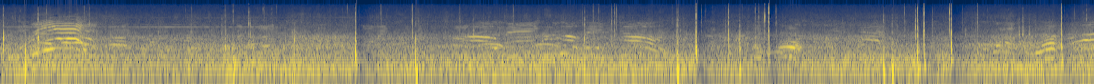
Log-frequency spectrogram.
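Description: Outdoor sideline sound of a girls' soccer match: a high-pitched shout about half a second in, then scattered distant voices calling out over a steady background hiss, with many short sharp knocks throughout.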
